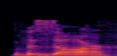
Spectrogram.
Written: bazar

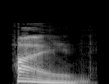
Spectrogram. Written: hythe

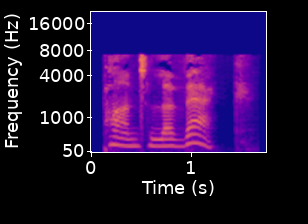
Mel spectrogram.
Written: pont leveque

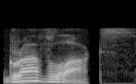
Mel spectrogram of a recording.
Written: gravlax

